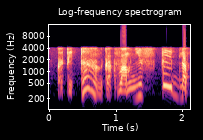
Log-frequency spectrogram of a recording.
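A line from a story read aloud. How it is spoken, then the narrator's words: Whisper. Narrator (Russian): прошептал Снель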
